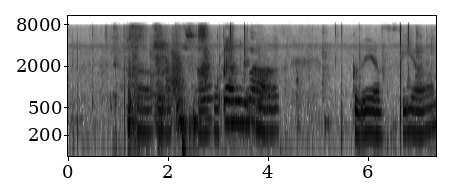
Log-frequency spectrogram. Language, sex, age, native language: Icelandic, female, 6, Icelandic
